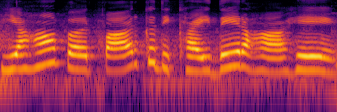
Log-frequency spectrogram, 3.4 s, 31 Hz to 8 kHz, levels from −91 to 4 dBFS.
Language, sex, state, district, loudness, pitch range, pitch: Hindi, female, Madhya Pradesh, Dhar, -13 LUFS, 240-285 Hz, 255 Hz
